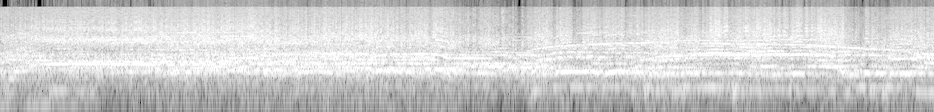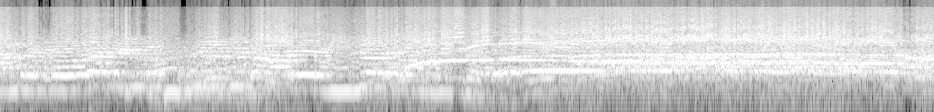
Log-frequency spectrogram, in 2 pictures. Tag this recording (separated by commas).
Cheering, people crowd, Crowd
